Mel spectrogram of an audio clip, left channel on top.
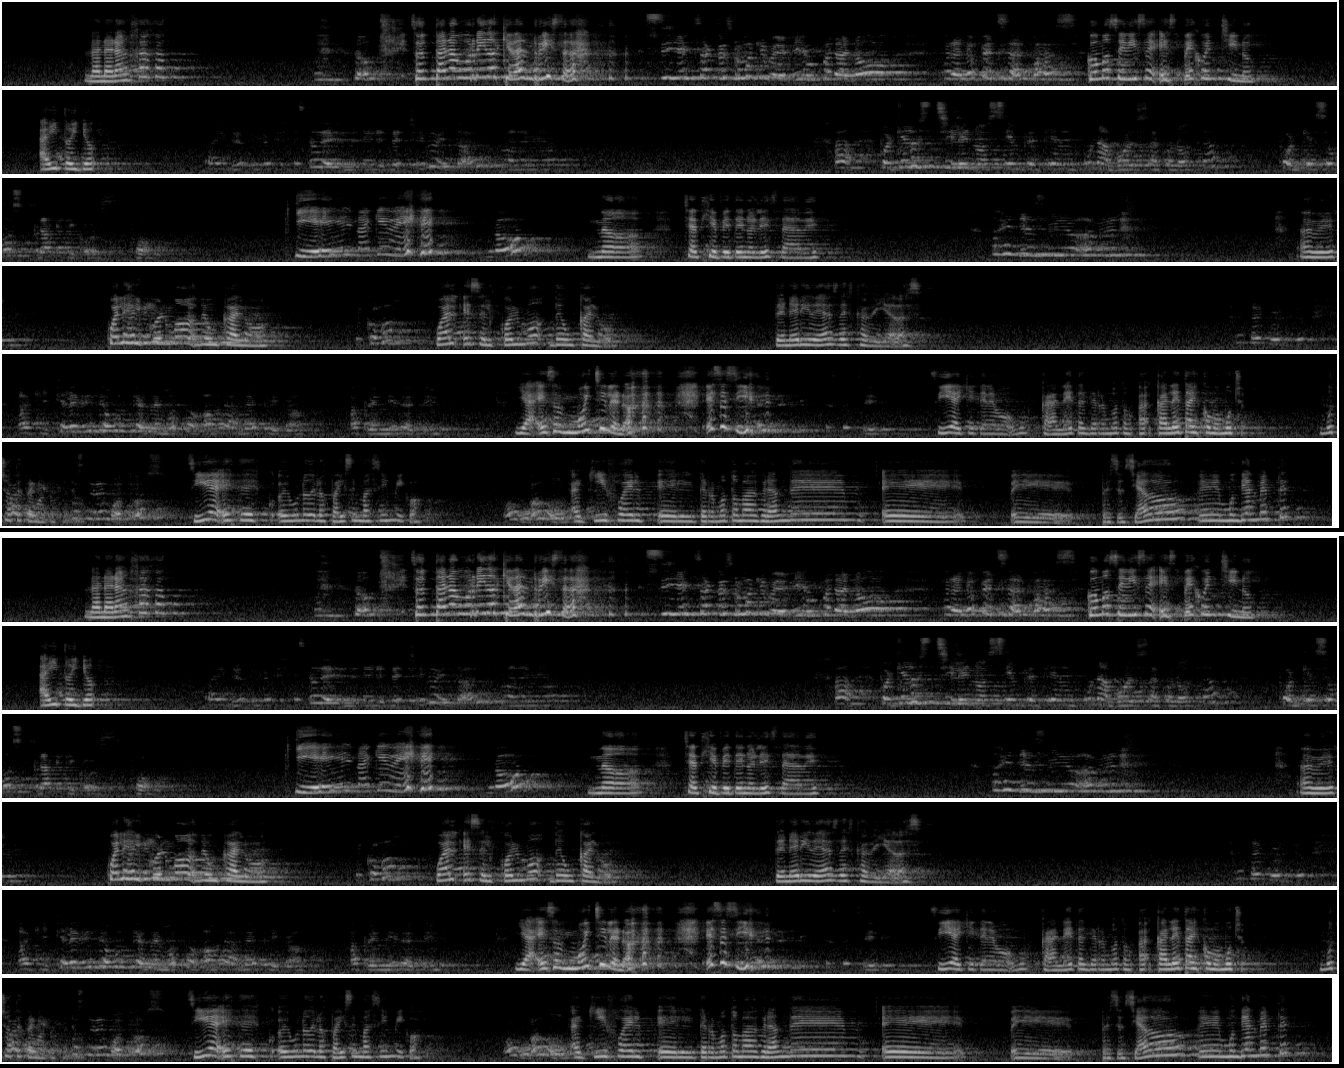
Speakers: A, on the right; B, on the left.
A: ¿La naranja?
B: <laughs>
A: <laughs> Son tan aburridos que dan risa. <laughs>
B: Sí, exacto. Es como que me río para no, para no pensar más.
A: ¿Cómo se dice espejo en chino? Ahí estoy yo.
B: Ay, Dios mío. Esto de, de- de chino y tal, madre mía. Ah, ¿por qué los chilenos siempre tienen una bolsa con otra? Porque somos prácticos, po.
A: ¿Qué?
B: <laughs>
A: Nada que ver.
B: ¿No?
A: No, ChatGPT no le sabe.
B: Ay, Dios mío, a ver,
A: A ver. ¿Cuál
B: <laughs>
A: es el
B: ¿qué
A: colmo
B: le dice
A: de
B: un-
A: un calvo?
B: ¿Cómo?
A: ¿Cuál es el colmo de un calvo? Tener ideas descabelladas.
B: Ay, por Dios. Aquí, ¿qué le dice un terremoto a una réplica? Aprendí de ti.
A: Ya, eso es muy chileno. <laughs> Ese
B: Sí,
A: sí.
B: este sí, este sí.
A: Sí, aquí tenemos uf, caleta de terremotos. Ah, caleta es como mucho. Muchos
B: Ah,
A: terremotos
B: ¿tenéis
A: tenemos.
B: muchos terremotos?
A: Sí, este es, es uno de los países más sísmicos.
B: Oh, wow.
A: Aquí fue el, el terremoto más grande eh, eh, presenciado eh, mundialmente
